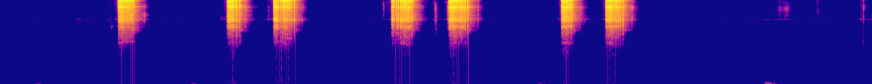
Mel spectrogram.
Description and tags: Twisted the thing on my socket wrench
